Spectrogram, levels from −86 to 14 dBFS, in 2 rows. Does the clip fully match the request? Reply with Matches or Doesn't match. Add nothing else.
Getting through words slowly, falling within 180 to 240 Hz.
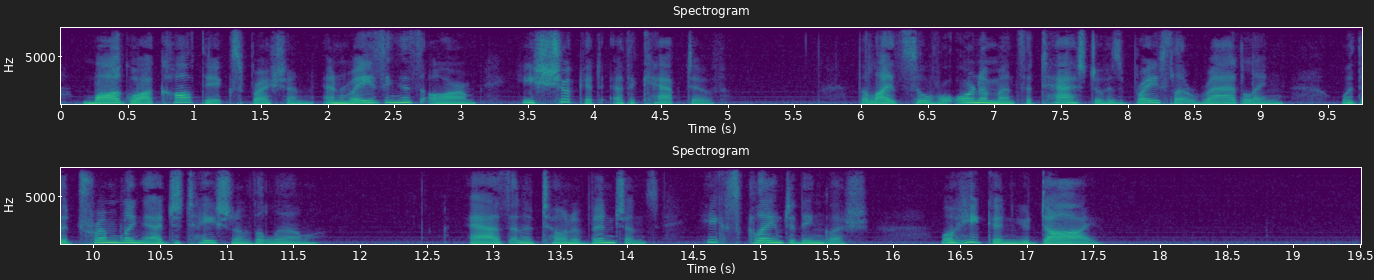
Matches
